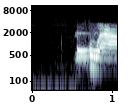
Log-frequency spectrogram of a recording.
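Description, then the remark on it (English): A loud electronic warning chime in a car running low on petrol begins abruptly after a brief quiet moment, a bright harmonic tone that steps up in pitch and holds steady, like a dashboard alert. “Has someone not got their seatbelt on? Yeah. Or are you running out of petrol?”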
